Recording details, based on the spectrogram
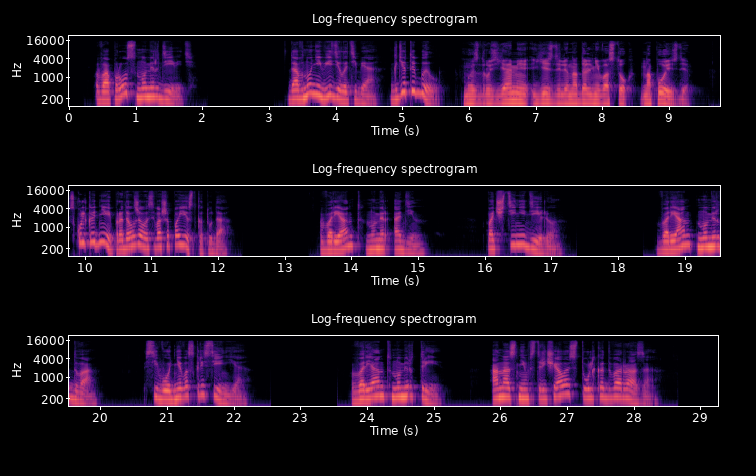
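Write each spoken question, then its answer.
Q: Сколько дней продолжалась ваша поездка туда?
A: 1: Почти неделю.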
